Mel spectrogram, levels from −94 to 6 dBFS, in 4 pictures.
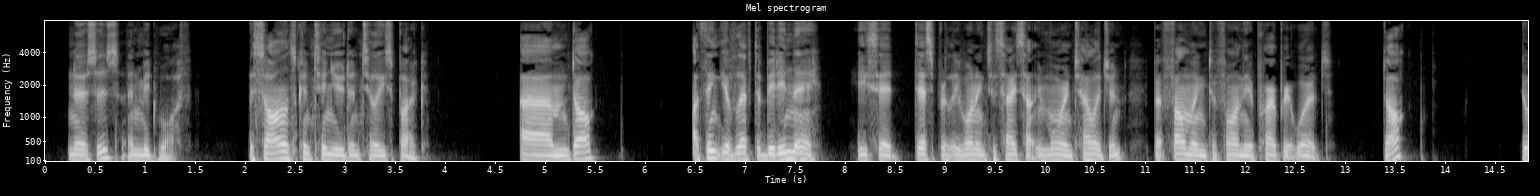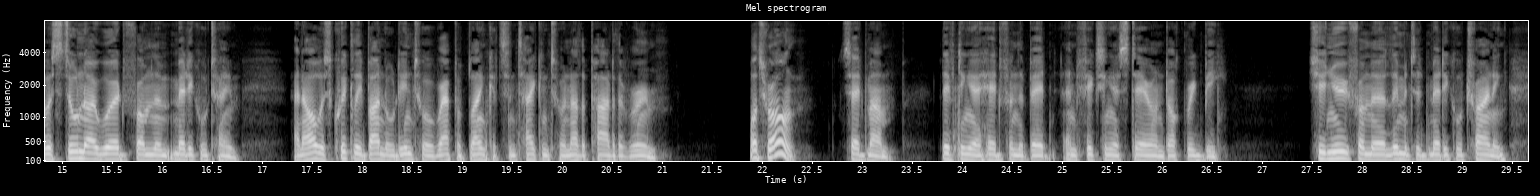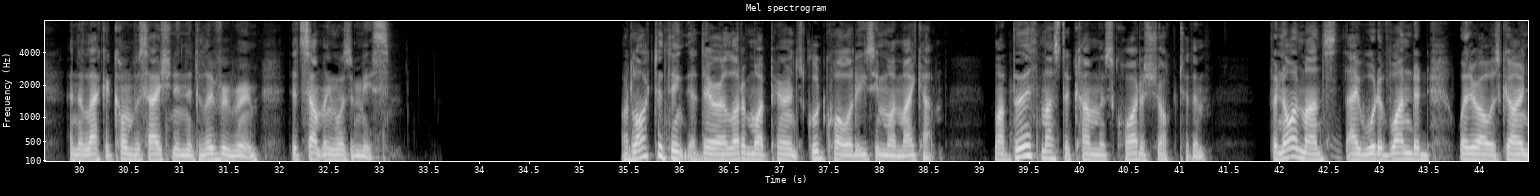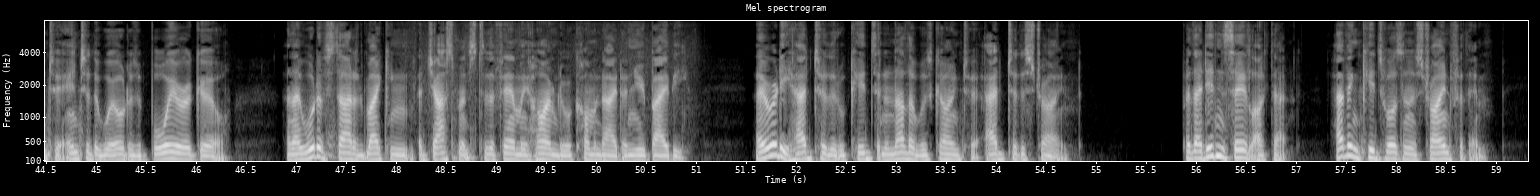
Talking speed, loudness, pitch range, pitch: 195 wpm, -16 LUFS, 110-130 Hz, 115 Hz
